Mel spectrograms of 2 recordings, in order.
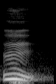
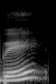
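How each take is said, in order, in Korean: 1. 이 모음은 입술을 둥글게 한 채 내는 하나의 단모음이에요. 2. 이 모음은 w에서 e로 넘어가는 이중모음이에요. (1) "원래 단모음 으 이 소리는" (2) "편하게 그냥 이중모음처럼 우리가 발음"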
